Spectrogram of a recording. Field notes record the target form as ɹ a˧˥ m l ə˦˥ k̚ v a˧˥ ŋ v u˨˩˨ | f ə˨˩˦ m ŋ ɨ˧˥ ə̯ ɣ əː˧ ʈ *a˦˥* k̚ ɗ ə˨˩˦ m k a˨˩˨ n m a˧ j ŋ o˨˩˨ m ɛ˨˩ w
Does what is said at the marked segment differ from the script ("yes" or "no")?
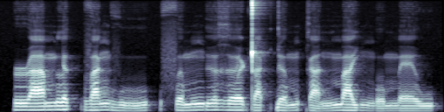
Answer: yes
